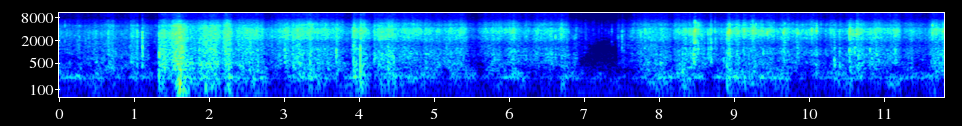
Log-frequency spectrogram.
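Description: Thin plastic bag crinkling and rustling as it is handled and pulled open by hand, with a brief pause about seven seconds in.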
